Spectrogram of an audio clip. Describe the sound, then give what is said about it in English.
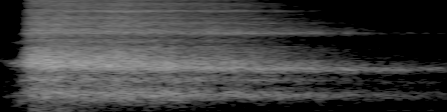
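A person breathes slowly, a single long, soft, airy breath heard alone that starts abruptly, holds steady, then gradually fades away. “Just breathe with me, okay? In and out.”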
